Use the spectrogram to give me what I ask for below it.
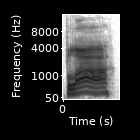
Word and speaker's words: blah: they feel me, not blah. I don't like that one. Both words, by the way, have an h in them that is silent.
